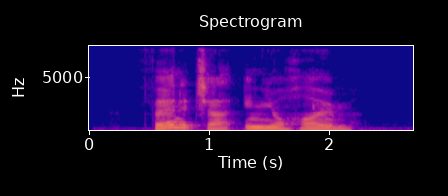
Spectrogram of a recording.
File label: Furniture in your home, en au; department store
